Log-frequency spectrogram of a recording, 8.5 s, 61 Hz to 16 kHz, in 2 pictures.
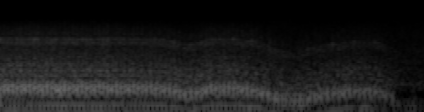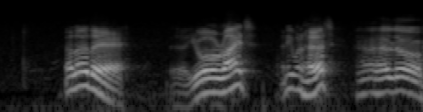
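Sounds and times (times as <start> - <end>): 
car engine humming as the car pulls up: 0.0 - 4.2
speech: 4.9 - 8.4.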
